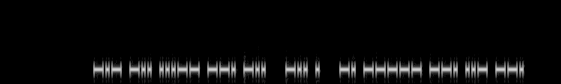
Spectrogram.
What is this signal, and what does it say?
Morse code, heard as a keyed tone, about 40 wpm, 700 Hz. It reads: KD3GD DE N0GUG
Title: USA Callsign DE Callsign - 5 Characters - 40wpm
